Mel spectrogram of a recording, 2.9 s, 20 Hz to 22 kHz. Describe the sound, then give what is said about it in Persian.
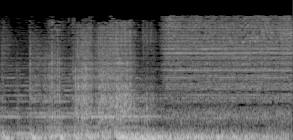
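A precision wire saw with a diamond-fine cutting wire and a two-pole electromagnetic motor grinds steadily through 7-ton steel at 40 mm per second, a continuous rasping scrape over a low mechanical hum, harsher for the first second and a half before settling into an even drone. No one speaks. “ولی اینو ببینید، یه سیم مخصوص برش که به دقت و ظرافت الماسه، همینطور یه موتور الکترومغناطیسی 2 قطبی.”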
